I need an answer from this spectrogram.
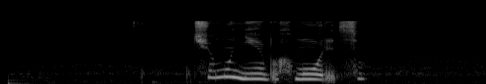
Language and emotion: Russian, sad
